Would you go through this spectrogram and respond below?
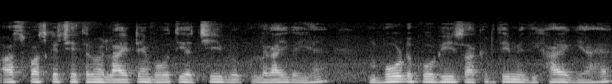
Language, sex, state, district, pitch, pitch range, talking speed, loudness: Hindi, male, Jharkhand, Deoghar, 115 Hz, 110-120 Hz, 195 wpm, -17 LUFS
